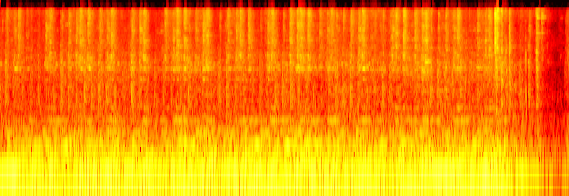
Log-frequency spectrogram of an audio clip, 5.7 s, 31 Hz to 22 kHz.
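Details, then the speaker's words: Chevy K5 Blazer V8, fresh from the shop with new transmission and loud exhaust: deep steady rumble settles into an even idle; starts and runs cleanly. "Right up. She started right up."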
